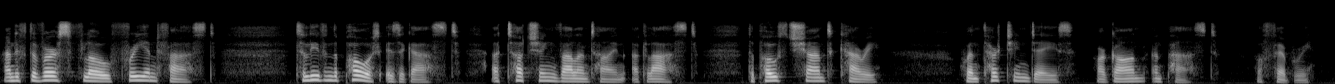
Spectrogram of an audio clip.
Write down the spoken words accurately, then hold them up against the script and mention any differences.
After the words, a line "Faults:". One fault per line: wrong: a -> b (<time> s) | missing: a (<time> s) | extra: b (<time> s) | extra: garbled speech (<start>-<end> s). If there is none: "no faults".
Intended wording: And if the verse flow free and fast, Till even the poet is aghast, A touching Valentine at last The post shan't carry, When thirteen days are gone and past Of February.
And if the verse flow free and fast, Till even the poet is aghast, A touching Valentine at last The post shan't carry, When thirteen days are gone and past Of February.
Faults:
no faults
